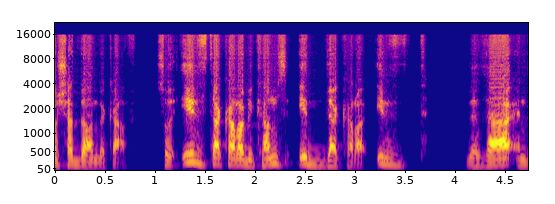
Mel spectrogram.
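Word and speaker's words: ادَّكَرَ: The ta and the dhal from pronunciation, ta and dha are from the same part of the tongue. Your tongue moves to the front of the mouth when you pronounce them. And what happens is there's a fusion. It's called idgham in Arabic. So tadakara becomes iddakara or iddakara.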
